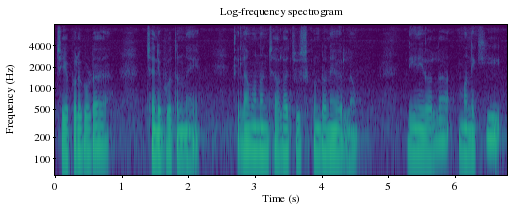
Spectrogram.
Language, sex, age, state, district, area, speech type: Telugu, male, 18-30, Andhra Pradesh, Eluru, rural, spontaneous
